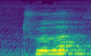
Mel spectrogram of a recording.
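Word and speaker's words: Thule: Tula, that's how you say it.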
